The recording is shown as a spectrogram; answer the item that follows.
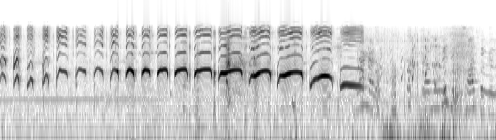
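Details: Unsettled puppy in a newly made place, crying in a run of rising-and-falling whines, two to three per second at first and then slower and drawn out, before fading into soft rustling and quieter sounds.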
